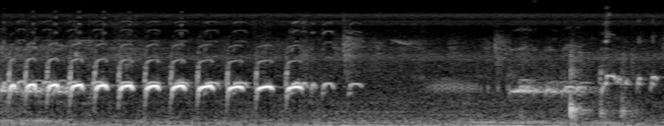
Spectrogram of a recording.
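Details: Local zebra dove, described as very clear-voiced: about ten rapid, regularly spaced hooked notes in the first two and a half seconds, then fainter scattered notes and background hum.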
